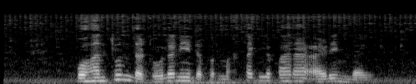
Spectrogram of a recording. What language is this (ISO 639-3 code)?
pus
